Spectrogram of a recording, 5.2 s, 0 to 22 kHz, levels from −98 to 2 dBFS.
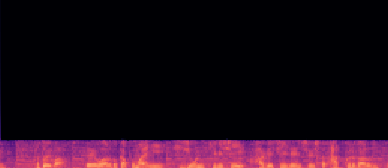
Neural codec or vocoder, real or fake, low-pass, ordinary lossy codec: none; real; 3.6 kHz; AAC, 16 kbps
